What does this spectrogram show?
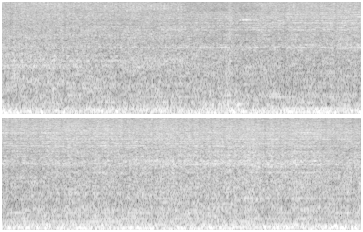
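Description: Twin-turbo Mustang drag car's engine idling, loud and steady.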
